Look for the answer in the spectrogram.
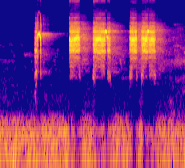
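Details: Calling contest between two Sindhi black francolins: a thin sharp lead-in note followed by four harsh, rasping bursts in a quick uneven rhythm, steady low hum behind.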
